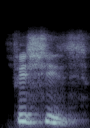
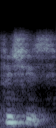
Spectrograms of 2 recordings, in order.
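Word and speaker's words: faeces: animal উচ্চারণটা difficult মনে হইতে পারে এটা হচ্ছে ফিশিস উচ্চারণটা রিয়েলি ভেরি ডিফিকাল্ট ফিশিস এফ এ ই সি এস ফিশিস ফিশিস মানে গোবর মানে গোবর জাতীয় প্রাণীদের প্রাণীর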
